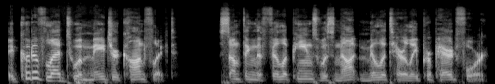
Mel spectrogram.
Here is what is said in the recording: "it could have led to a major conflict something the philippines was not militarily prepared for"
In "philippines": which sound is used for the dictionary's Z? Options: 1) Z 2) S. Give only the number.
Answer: 1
